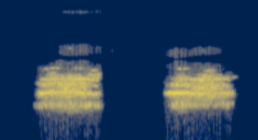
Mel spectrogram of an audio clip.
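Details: White-rumped vulture (Gyps bengalensis) in Rajasthan gives two harsh, hissing screeches about a second long and two seconds apart; the species calls during copulation or while quarrelling at carcasses, otherwise silent.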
